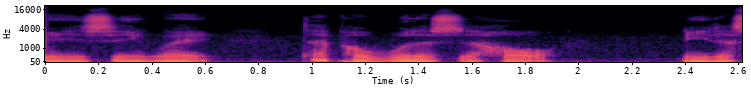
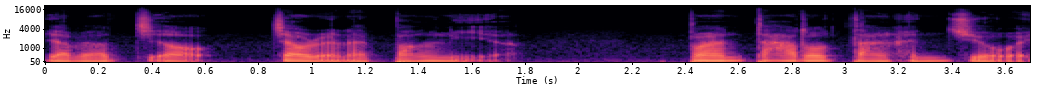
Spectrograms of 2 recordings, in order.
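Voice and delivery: ordinary talk, nothing marked

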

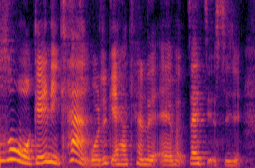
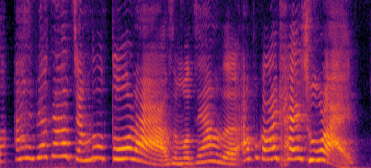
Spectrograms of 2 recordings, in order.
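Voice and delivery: put-on raised voice, loud and pitched up; 9 semitones higher than usual. Retelling what the husband said from behind the car: imitating someone saying it loudly. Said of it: "就是很大声的说".

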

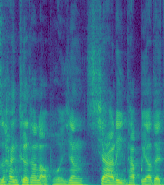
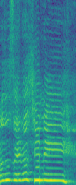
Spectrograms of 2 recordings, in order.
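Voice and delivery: mock effeminate yell, much higher, louder; 9 dB louder than usual. Retelling how a guard shouted at sleeping passengers, retelling a yell in effeminate voice. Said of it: "为什么用这么娘的声音".

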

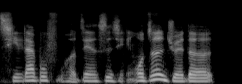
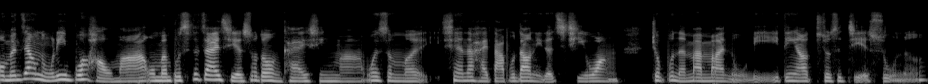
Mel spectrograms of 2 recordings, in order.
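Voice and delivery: normal talking voice

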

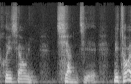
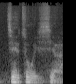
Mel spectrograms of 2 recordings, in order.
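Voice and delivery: put-on listless, strengthless, feeble, very hushed low voice; 6 semitones lower, 9 dB quieter than usual. Retelling a stranger's late-night reply through the car window, imitating a feeble voice. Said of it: "他就很有气无力跟我说".

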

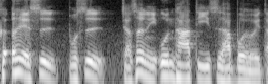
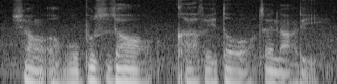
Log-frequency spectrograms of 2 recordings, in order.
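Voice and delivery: hushed, hesitant, timid, barely audible half-whisper; 3 semitones lower, 14 dB quieter than usual. Acting out a junior answering a senior: imitating a timid half-whisper. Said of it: "很小声哦。".

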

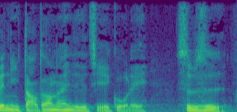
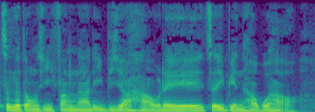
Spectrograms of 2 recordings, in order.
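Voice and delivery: very cordial, polite, kindly, friendly tone; 3 semitones higher than usual. Retelling how a man asked the company boss's mother, imitating a kind, friendly ask. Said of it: "很亲切地问了里面的主人".

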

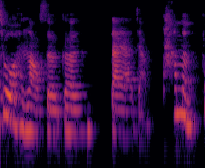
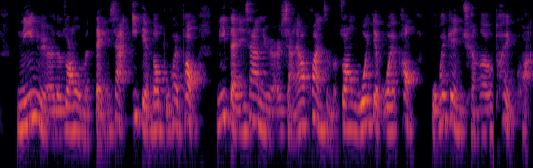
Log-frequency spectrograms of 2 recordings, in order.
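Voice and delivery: usual speaking voice

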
